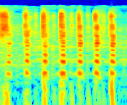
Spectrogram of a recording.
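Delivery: high, rapid chugging syllables; imitated cash-counting noise. Preacher showing how money sounds in the machine, excited imitation. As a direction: chatter like banknotes being counted. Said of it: "nek muni ngono kan duit".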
